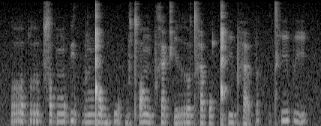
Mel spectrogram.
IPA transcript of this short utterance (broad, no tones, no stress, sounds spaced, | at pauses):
r ɔ p r ʊ p s ɒ p ŋ ɒ p j ʊ p b æ ŋ͡ǃ ɒ b i p w ɔ p b ʊ tʼ ɒ ŋ ʊ p x æ kʼ i r ʊ tʰ æ p ɔ ǃʰ i pʰ æ p | tʰ i p i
